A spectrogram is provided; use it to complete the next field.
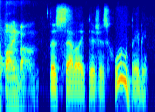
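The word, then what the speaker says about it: Finebaum: don't know why you're calling him fom sorry he prob he probably heard me Mis mispronounce his name it's Paul fine bomb those satellite dishes who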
